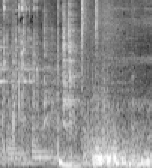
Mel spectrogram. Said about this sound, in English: But what about those sounds? Those are the sounds of a new Frigidaire kitchen suite, complete with the latest technology to keep food fresh, dishes clean, and cooking needs met for all families.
